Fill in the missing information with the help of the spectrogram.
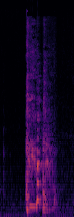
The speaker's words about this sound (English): Damn it. Oh, coughs are so annoying. And it always gets worse when I pull the microphone out. I don't know why. It's like Pavlonian.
